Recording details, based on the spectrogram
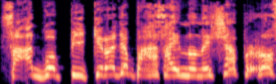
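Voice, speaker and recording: A man projects his extremely high voice at a moderate pace, the sound dry and close with no echo. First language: Russian (speaking Indonesian). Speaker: foreign Indonesian speaker. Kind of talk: casual chat. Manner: animated.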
